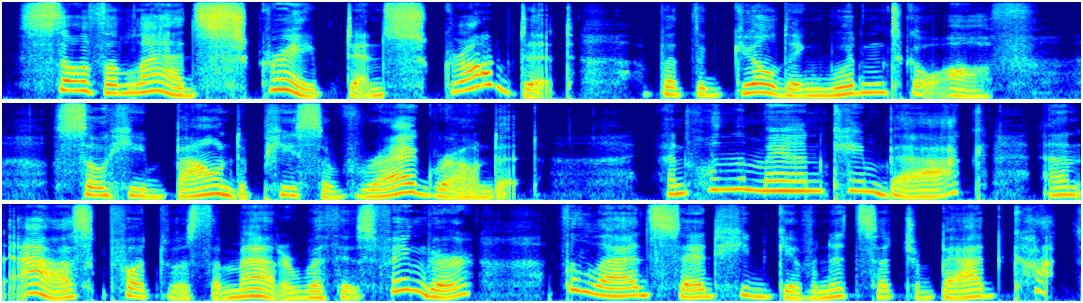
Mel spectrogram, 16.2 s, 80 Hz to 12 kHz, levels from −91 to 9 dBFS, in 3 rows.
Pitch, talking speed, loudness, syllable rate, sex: 225 Hz, 175 wpm, -22 LUFS, 4.0 syllables/s, female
